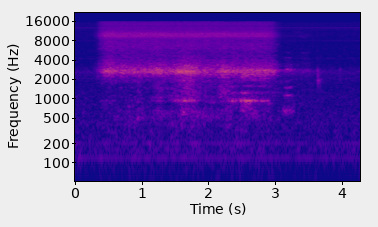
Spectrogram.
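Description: A person breathing out hard into a close microphone while drinking from a water bottle: one steady hiss that starts just after the beginning and stops about three seconds in.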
